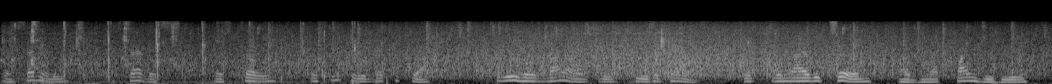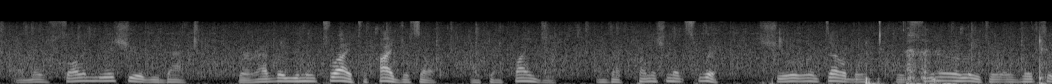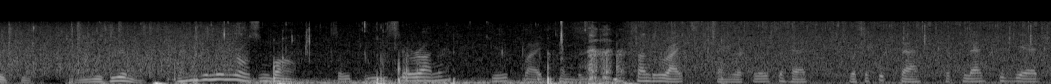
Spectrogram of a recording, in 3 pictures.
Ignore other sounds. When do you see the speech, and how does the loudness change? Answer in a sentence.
You can hear the speech from 0.0 to 31.5 s, getting louder then quieter.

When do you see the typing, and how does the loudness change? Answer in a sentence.
You can't hear the typing here.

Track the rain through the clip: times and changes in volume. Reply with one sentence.
You can hear the rain from 0.0 to 31.5 s, getting quieter.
